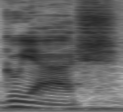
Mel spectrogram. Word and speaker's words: gulyás: But if you want to say it in Hungarian, it's written like gulyás, and then ly is one letter.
